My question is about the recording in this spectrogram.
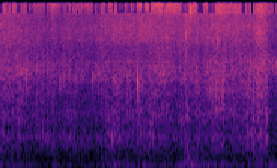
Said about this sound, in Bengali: এবার আমি সামান্য পরিমাণ একটু তেল রেখেছি ওতে আমি বেগুনগুলোকে ভেজে নেবো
